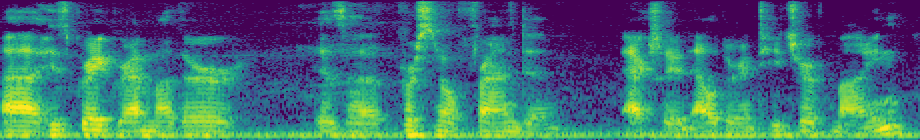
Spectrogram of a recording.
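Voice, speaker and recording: Sixty-year-old man, co-host, low voice, joking manner, light hiss behind. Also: little pitch movement, moderate pace. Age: 60s. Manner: teasing, joking. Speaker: podcast co-host. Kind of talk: casual conversation.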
